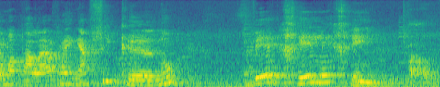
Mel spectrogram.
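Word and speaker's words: Vergelegen: Eu sei que o nome é bem difícil de pronunciar, o nome dessa vinícola. Você sabe? É uma palavra em africano, Verhelerhen. Verhelerhen.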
